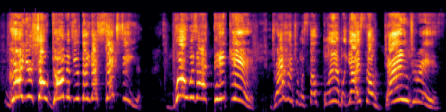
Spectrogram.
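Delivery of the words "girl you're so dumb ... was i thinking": loud, high, slow mock scolding of her younger self; self-scolding shout. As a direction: yell at your teenage self in disbelief.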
